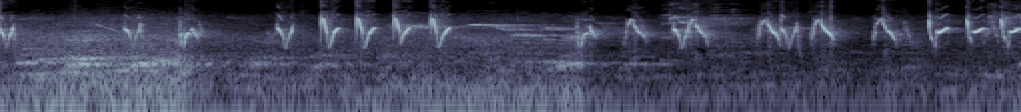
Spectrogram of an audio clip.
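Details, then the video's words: Bar-winged prinia fighting song for luring lazy birds: a soft muffled opening, then crisp, high, sweeping chirps in fast repeated groups. "ciblek TARUNG mantap buat pikat dan PANCINGAN ciblek semi malas bunyi"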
